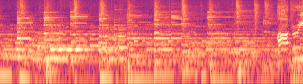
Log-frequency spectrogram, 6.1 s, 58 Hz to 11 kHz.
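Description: Instrumental break of a 1960s country song: guitars over a walking bass line with a steady beat, no singing.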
